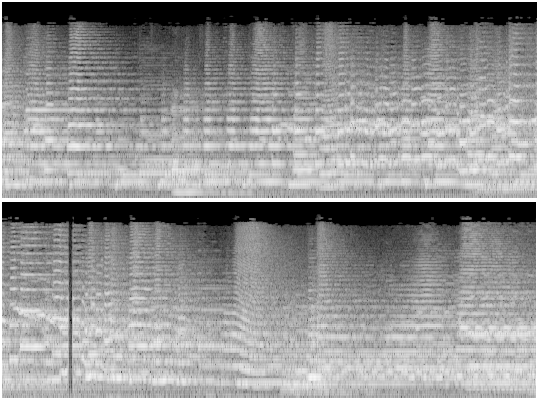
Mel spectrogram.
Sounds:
Trumpet, Brass instrument, Trombone

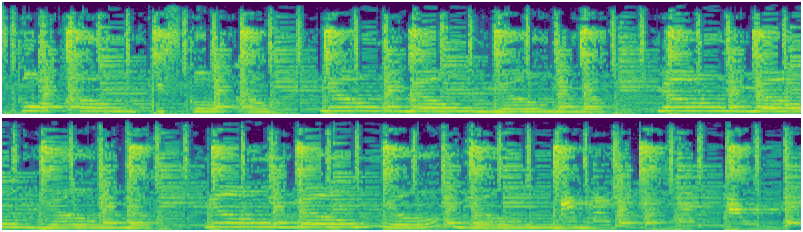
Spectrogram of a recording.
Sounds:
Music

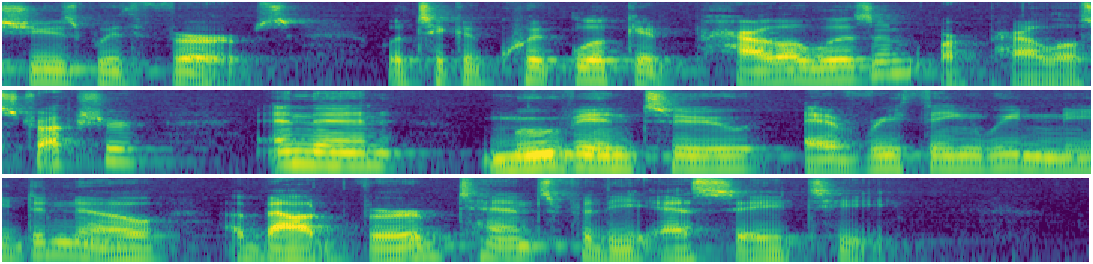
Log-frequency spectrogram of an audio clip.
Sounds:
Speech

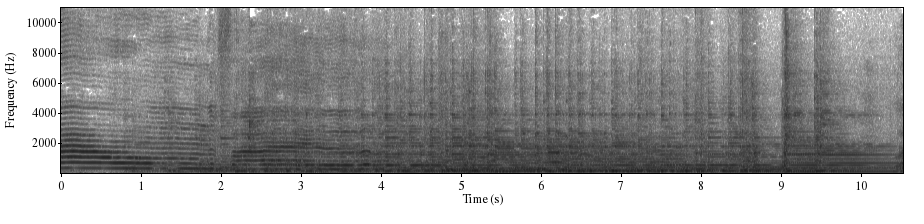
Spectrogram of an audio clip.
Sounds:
outside, rural or natural, Music

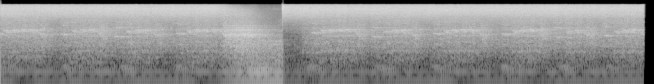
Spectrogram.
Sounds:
Spray

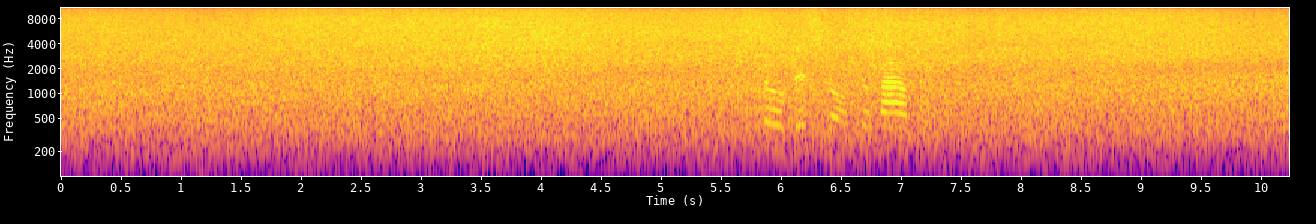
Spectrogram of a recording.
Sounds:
Waterfall

